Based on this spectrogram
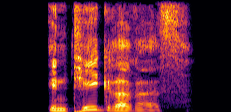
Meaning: strong/mixed nominative/accusative neuter singular comparative degree of integer
- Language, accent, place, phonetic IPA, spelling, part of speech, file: German, Germany, Berlin, [ɪnˈteːɡʁəʁəs], integreres, adjective, De-integreres.ogg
